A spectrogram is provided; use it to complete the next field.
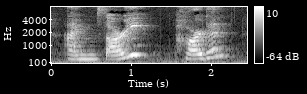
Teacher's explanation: For both of these, I'm sorry and pardon, you should use a rising tone.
